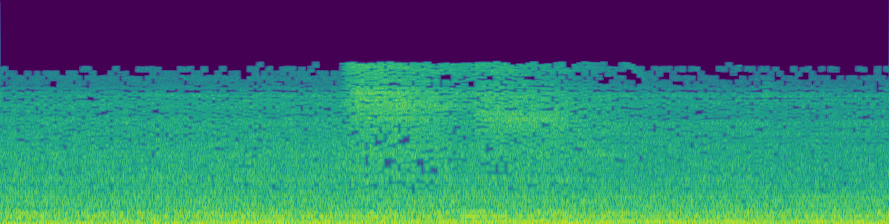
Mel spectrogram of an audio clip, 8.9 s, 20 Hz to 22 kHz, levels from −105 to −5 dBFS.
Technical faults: AAC compression

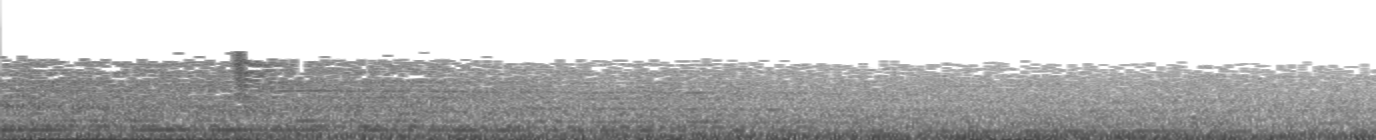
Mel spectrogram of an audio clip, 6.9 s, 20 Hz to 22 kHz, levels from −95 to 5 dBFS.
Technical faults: MP3 compression

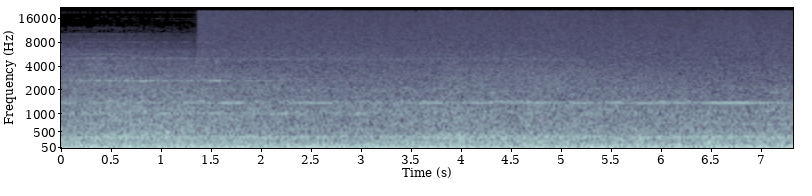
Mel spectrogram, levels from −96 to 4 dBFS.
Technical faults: low bit depth without dither

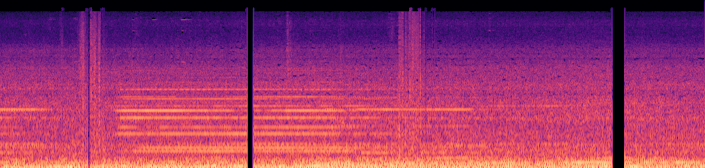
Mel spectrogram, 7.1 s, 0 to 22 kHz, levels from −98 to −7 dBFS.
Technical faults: loose connector crackle; digital broadcast dropout

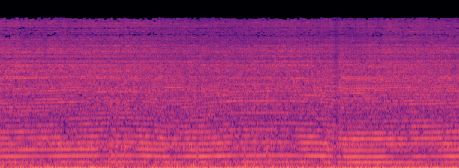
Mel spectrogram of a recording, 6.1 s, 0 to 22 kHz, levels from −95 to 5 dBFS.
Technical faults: corrupt frame concealed

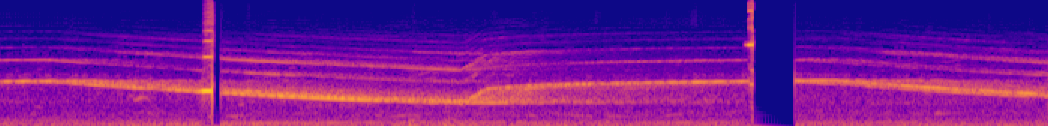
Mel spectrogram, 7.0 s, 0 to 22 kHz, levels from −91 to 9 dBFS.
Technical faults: unstable filter

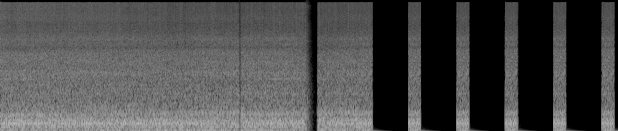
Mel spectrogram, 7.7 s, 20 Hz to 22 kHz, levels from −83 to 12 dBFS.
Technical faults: short concealed packet loss; burst of packet loss; stutter with silent gaps

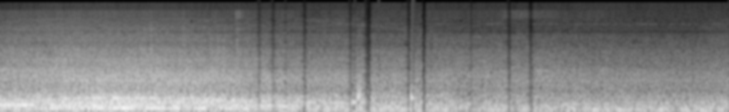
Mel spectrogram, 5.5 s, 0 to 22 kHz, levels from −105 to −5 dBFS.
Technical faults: repeated packet loss (robotic sound)

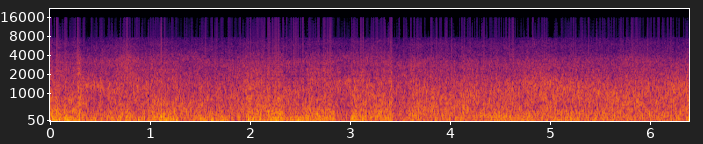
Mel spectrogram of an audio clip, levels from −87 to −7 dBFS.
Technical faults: block size mismatch (padded); sound chopped by the voice detector

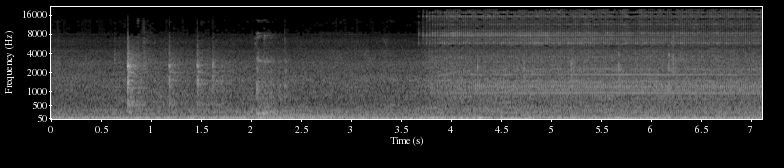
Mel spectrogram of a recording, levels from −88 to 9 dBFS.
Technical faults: none

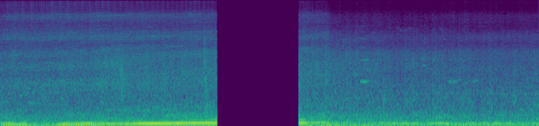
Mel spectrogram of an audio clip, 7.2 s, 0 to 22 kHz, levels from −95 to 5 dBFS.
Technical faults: playback stall; time-compressed catch-up

